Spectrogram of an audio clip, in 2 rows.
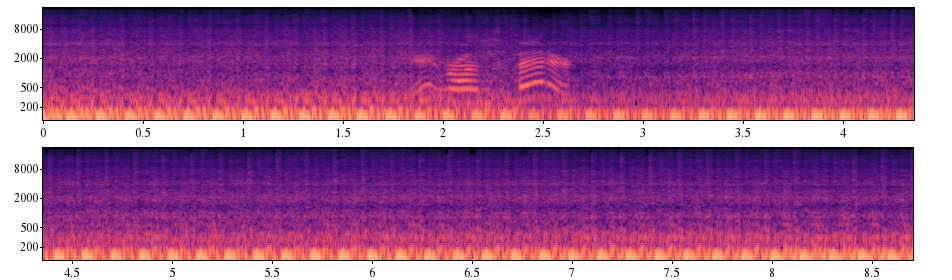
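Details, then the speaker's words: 1979 GMC C15 V8 on a swapped computer running on mass airflow, with the exhaust not yet finished. The idle is even and steady with a regular low pulse and no misses or stumbles, and it "definitely runs better, smoother": normal idle. "definitely runs better smoother good that's all i needed to hear"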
